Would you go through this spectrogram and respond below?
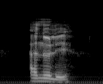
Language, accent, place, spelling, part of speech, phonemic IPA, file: French, France, Lyon, annelé, verb / adjective, /an.le/, LL-Q150 (fra)-annelé.wav
- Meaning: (verb) past participle of anneler; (adjective) ringed; circumscribed by a ring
